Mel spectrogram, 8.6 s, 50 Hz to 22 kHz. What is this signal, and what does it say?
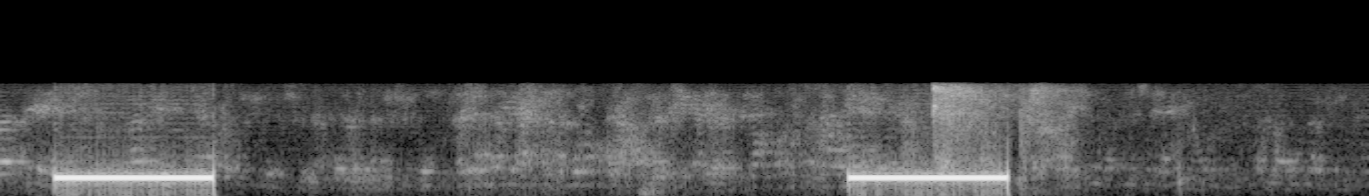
Ringback tone (Europe, 425 Hz), with speech.
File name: out- -2018- - - .28259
